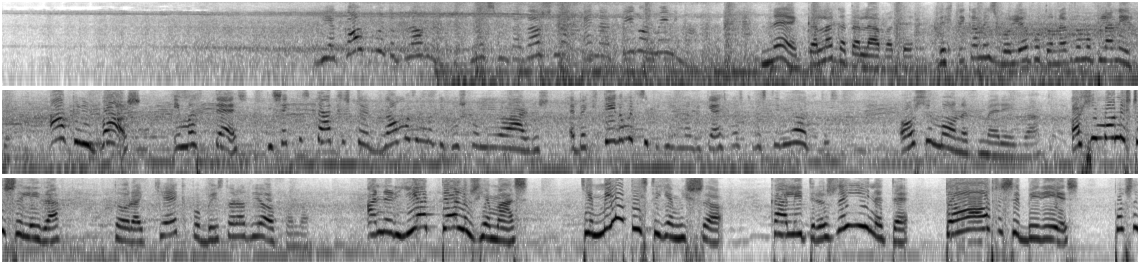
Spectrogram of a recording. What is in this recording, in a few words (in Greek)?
SPOT; DIAFIMISIS EKPOMPWN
